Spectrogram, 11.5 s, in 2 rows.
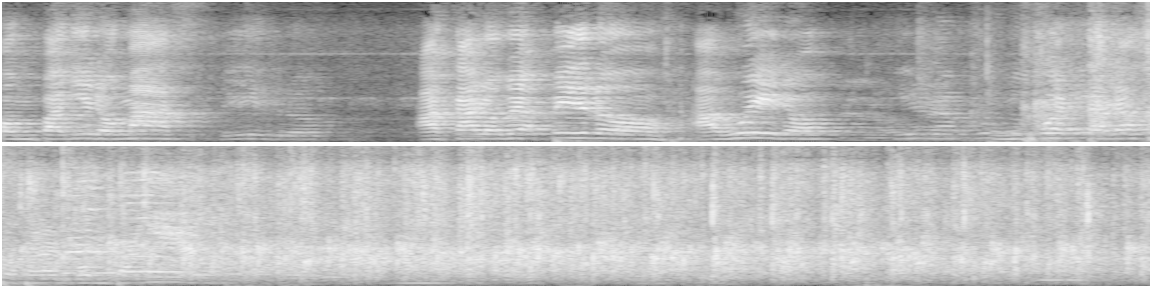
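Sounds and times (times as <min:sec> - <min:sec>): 
speech: 0:00.0 - 0:07.1
applause: 0:04.9 - 0:11.4.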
